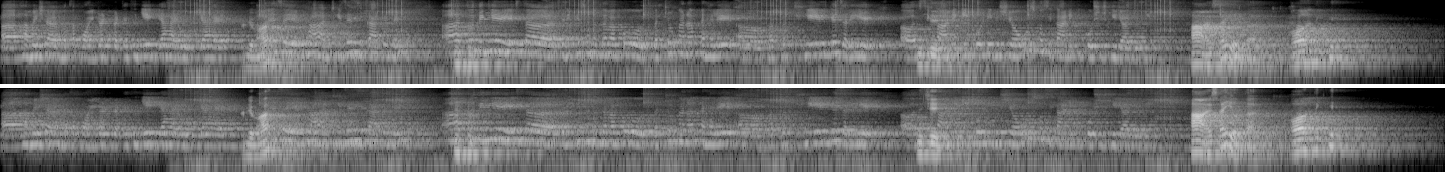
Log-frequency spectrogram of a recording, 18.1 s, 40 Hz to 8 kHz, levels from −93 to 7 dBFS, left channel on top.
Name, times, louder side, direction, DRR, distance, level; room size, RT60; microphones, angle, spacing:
voice 1, 0.0-2.8 3.2-5.1 5.5-14.4 16.1-16.4, left 2 dB, 70° left, 1 dB, 0.9 m, -31 dB
sound 1, 2.1-15.3, left 4 dB, 50° left, 0.6 m, -45 dB
voice 2, 3.0-3.4 5.7-6.0 11.5-11.9 14.9-15.7 16.1-16.7, right 4 dB, 65° right, 6 dB, 0.5 m, -22 dB
6.8 x 5.1 x 6.7 m, 2.6 s
head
